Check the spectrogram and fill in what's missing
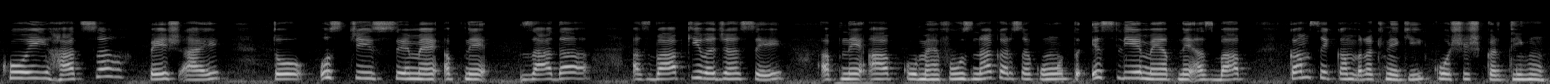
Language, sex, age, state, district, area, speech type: Urdu, female, 30-45, Delhi, South Delhi, rural, spontaneous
